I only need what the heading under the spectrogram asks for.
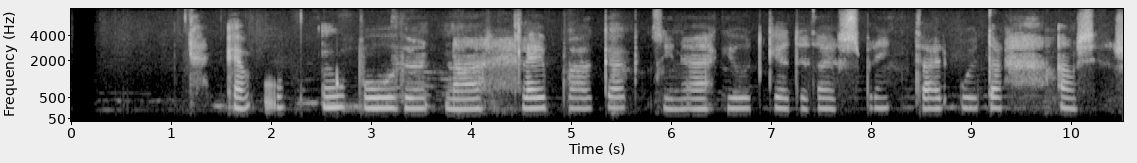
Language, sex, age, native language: Icelandic, female, 18-19, Icelandic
